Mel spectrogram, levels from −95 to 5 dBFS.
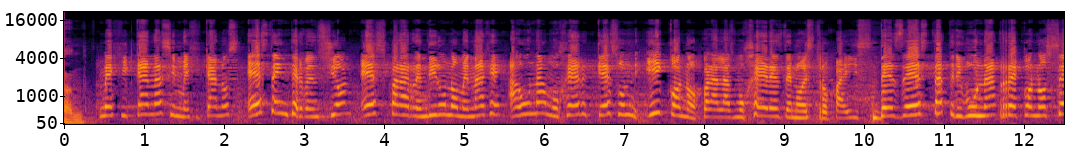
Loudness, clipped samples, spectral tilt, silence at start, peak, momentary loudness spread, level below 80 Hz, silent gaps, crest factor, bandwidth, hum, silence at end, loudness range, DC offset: -16 LUFS; under 0.1%; -2.5 dB/octave; 0 s; -2 dBFS; 6 LU; -50 dBFS; none; 16 dB; 16.5 kHz; none; 0 s; 1 LU; under 0.1%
